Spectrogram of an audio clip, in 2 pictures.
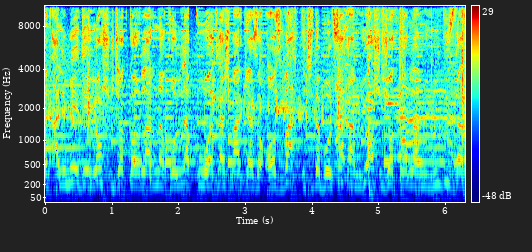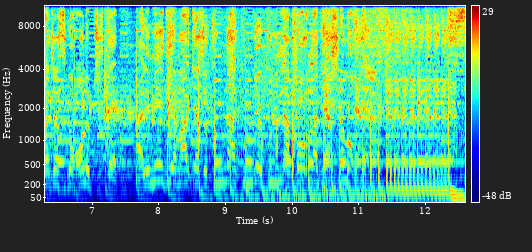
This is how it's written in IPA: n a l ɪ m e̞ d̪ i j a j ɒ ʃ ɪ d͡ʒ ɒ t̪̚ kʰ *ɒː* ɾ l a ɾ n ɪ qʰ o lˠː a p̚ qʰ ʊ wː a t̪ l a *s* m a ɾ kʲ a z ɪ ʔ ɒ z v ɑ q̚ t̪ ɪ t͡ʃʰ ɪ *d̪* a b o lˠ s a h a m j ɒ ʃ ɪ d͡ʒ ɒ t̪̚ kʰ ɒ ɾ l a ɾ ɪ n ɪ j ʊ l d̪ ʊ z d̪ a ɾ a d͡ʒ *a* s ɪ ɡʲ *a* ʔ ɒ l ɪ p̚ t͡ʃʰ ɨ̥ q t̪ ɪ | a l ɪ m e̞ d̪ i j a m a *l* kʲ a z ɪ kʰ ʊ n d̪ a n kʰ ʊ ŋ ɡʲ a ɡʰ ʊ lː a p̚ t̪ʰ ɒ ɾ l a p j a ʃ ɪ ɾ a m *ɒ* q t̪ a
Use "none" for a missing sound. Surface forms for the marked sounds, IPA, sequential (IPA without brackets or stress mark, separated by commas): ɒ, ʃ, d̪, a, a, ɾ, ɒ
